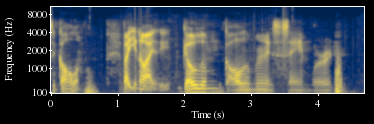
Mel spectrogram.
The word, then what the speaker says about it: golem: a very good technique i always thought that it was pronounced golem but these guys say it like gollum as in like you know stupid fat hobbit that girl lady friends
